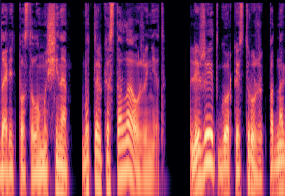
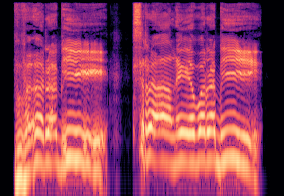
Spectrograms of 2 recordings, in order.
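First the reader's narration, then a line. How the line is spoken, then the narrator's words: Howling commander. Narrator (Russian): взвыл командующий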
